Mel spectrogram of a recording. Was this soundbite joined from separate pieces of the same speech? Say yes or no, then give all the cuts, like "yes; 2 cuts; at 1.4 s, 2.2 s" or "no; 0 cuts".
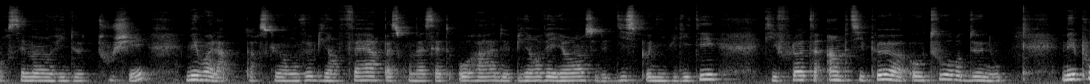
yes; 1 cut; at 2.5 s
